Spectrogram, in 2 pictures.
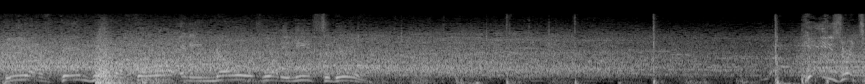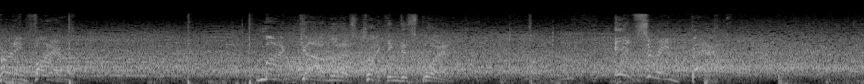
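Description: Heavy bodies slam and thud onto a wrestling mat.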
